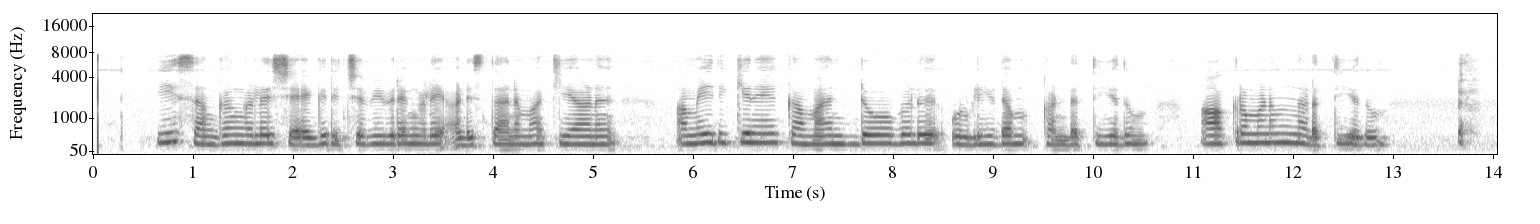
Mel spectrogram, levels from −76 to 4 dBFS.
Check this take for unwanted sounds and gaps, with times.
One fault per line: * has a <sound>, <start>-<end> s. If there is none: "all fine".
* has a cough, 13.6-13.9 s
